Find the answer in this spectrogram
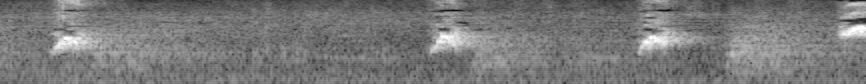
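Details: Red-whiskered bulbul, kept in a cage and out for bathing and sunning, giving single short whistled notes that rise then fall, repeated about once a second with quiet gaps between.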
